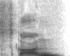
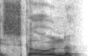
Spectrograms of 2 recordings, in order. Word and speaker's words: scone: The right way to say it is scone. If you say scone, I'll still love you, but you will be on watch.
